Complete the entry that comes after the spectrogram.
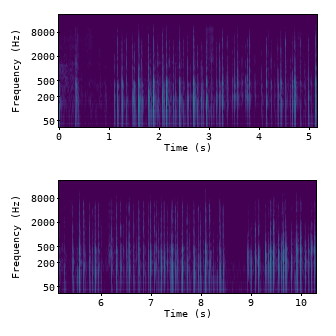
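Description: A hard-shell carrying case for a game console is tapped rapidly with many short, dry, clicky taps, low and muffled with little ring. The taps come in dense bursts with brief pauses, a short gap near the start and another near the end.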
